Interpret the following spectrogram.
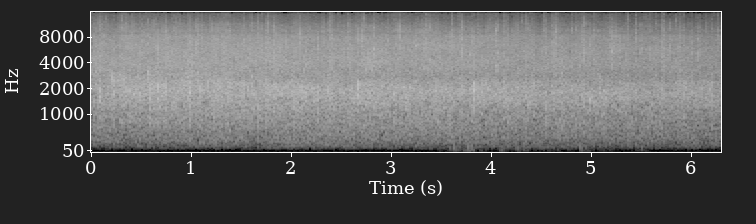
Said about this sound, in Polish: Wielkie brawa dla panów.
